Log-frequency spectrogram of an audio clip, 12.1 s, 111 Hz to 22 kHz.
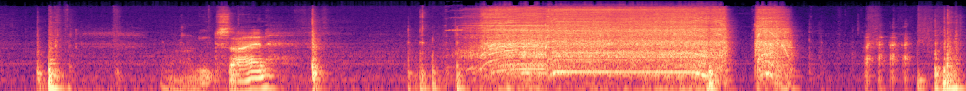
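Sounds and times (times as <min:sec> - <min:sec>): power drill driving a screw: 0:05.6 - 0:10.0.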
